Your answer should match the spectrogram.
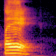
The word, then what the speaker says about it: thê: Thê thần tức là chữ thê á, chữ thê đọc là tê, ở đây á, đọc âm tê thê là tê cũng được, là cái chỗ nghỉ dừng lại của hàng bậc thánh.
